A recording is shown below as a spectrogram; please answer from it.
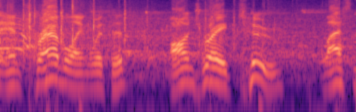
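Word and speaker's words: Tie: traveling with it Andre 2 last name is spelled TI e but the coach has helped me out told me that is pronounced just like the number two in the front court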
